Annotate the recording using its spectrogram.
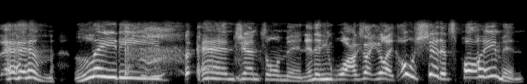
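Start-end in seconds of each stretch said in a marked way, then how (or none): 0.0-3.1 throat-clear, then high drawn-out call; mock grand introduction, stretched slowly; Paul Heyman. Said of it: "you just hear this faint voice". 4.0-5.2 high-pitched mock astonishment; startled realization. Acted audience reaction to reveal.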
